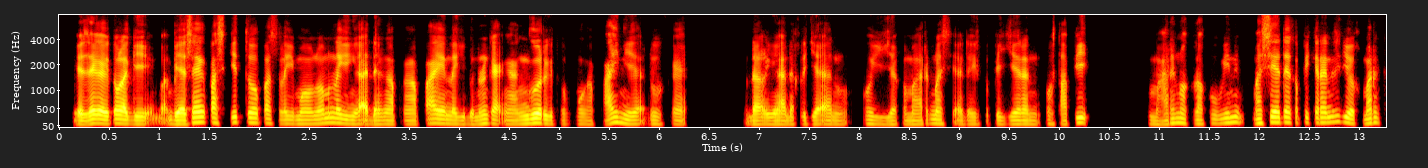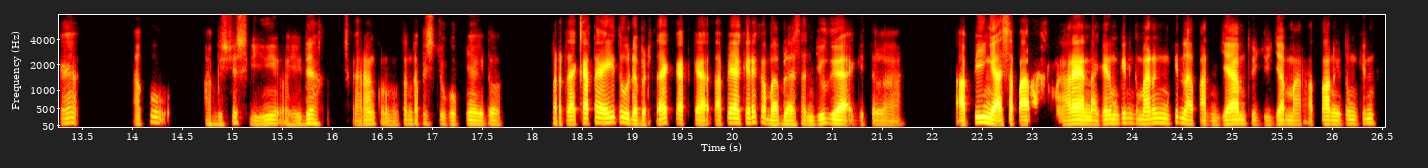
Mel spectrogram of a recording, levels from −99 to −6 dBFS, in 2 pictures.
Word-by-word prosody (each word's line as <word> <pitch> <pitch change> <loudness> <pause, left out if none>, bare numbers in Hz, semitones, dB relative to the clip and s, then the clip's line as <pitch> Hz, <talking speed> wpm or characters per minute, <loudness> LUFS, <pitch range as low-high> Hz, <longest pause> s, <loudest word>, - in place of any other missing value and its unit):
biasanya 90 +6 +4
kayak - - +4
gitu 115 - +4
lagi 100 -2 +2
b - - -16 0.2
biasanya 135 +9 +4
pas 130 -1 0
itu 140 -1 -6
pas 120 - -2
lagi 105 -1 -4
momen-momen 105 +5 -2
lagi 115 -3 +1
gak - - +2
ada 95 - -3
ngapa-ngapain, 95 +5 -1
lagi 95 -1 -3
beneran 95 +5 -5
kayak 105 -3 +1
nganggur 105 +6 +1
gitu 95 - -37 0.2
mau 95 - -8
ngapain 125 +10 -4
ya, 100 -1 -3
duh 100 -2 -9
kayak - - -7 0.6
udah 90 - 0
lagi 90 - -4
nggak 90 -1 -1
ada 95 - -7
kerjaan, 95 0 -4
oh, 100 +1 -12
iya, 90 0 -8
kemarin 90 +3 -8
masih 100 - -10
ada - - -13
yang 95 - -11
kepikiran, 95 0 -4
oh, 100 - -12
tapi 95 +9 -4 0.6
kemarin 95 +6 -7
waktu 105 - -14
aku 105 +4 -15
gini 135 +3 -3
masih 115 +4 -2
ada 140 - +1
kepikiran 135 0 -2
itu - - -7
juga 110 - -3
kemarin 120 +4 -3
kayak 125 +3 -4 0.6
aku - - -7 0.4
habisnya 95 +6 -6
segini, 100 +2 -5
oh, - - -8
ya 90 0 -9
udah 115 -1 +1 0.3
sekarang 105 +1 -4
kalau 90 -3 -10
nonton 110 - -7
tapi 105 - -8
secukupnya 95 0 -5
gitu, 95 -1 -6 0.5
bertekad 105 +5 +5
ya 125 - +8
itu 140 +1 -2
udah 110 - +4
bertekad 95 - +3
kayak - - +4
tapi - - -1
akhirnya 125 +3 +4
kebablasan 95 -2 0
juga 110 0 +5
gitu - - -11
loh. 85 -2 -8 0.6
Tapi 140 - +4
nggak - - +10
separah 95 0 +3
kemarin, 100 +3 +8
akhirnya 105 +4 +2
mungkin 130 +3 -2
kemarin 110 +3 +4
mungkin - - -7
8 95 -2 0
jam, 105 +1 +8
7 95 -1 -11
jam 100 - +3
maraton 95 +1 0
itu 95 - -11
mungkin 115 +3 -6
100 Hz, 200 wpm, -28 LUFS, 95-115 Hz, 0.6 s, nggak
